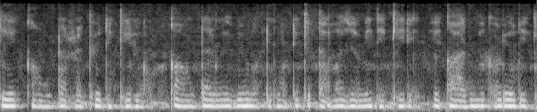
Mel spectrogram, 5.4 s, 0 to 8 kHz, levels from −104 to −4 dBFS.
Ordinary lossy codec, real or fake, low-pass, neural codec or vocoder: none; fake; 7.2 kHz; codec, 16 kHz, 4 kbps, FreqCodec, smaller model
